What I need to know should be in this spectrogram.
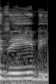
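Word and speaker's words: read: लगेगा हाउ डिड शी रीड yesterday अभी यहां पर पास्ट है तो आंसर भी पास्ट में आएगा शी रेड क्विकली स्पेलिंग यहां पर सेम होता है प्रोनंसिएशन डिफरेंट होता है डिड ही स्पीक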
